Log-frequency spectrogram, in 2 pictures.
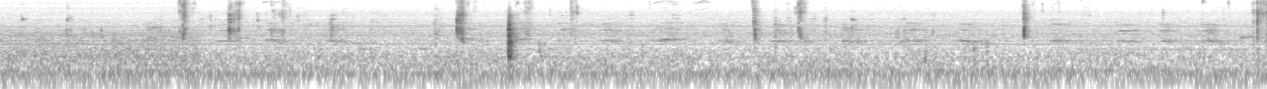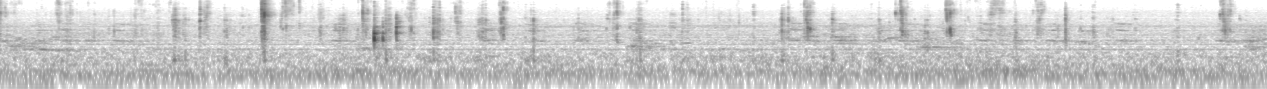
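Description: Close-miked chewing and biting while eating crispy fried chicken and rice by hand: wet mouth sounds with scattered sharp crunches and clicks, the loudest crunches about five seconds and sixteen seconds in.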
